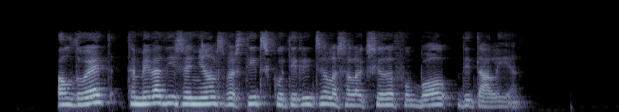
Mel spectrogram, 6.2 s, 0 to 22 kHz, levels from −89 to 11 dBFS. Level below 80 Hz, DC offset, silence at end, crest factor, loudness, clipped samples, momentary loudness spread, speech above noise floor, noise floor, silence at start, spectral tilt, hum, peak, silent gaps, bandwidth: -66 dBFS; under 0.1%; 1 s; 18 dB; -25 LUFS; under 0.1%; 10 LU; 64 dB; -89 dBFS; 0.6 s; -6 dB/octave; none; -8 dBFS; none; 8 kHz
